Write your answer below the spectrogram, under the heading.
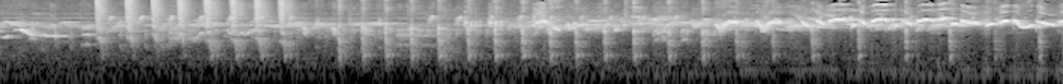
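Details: Chinese hwamei kept tame in a cage, large and strong-voiced, singing a continuous varied warble over a steady series of sharp clicking taps, and rising to higher, faster trills near the end.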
